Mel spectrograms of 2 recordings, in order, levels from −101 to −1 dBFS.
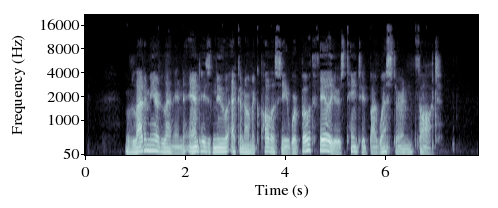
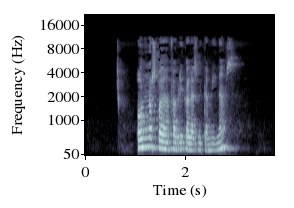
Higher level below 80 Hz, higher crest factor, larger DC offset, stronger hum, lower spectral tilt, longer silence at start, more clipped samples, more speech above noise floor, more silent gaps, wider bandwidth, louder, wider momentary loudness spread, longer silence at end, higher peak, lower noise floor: first, -50 dBFS vs -76 dBFS; about the same, 20 dB vs 20 dB; neither; neither; about the same, -6 dB/octave vs -5.5 dB/octave; first, 0.8 s vs 0.65 s; neither; second, 52 dB vs 62 dB; neither; first, 15.5 kHz vs 11.5 kHz; about the same, -23 LUFS vs -25 LUFS; second, 8 LU vs 24 LU; about the same, 0.8 s vs 0.8 s; about the same, -4 dBFS vs -6 dBFS; second, -74 dBFS vs -87 dBFS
